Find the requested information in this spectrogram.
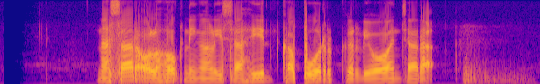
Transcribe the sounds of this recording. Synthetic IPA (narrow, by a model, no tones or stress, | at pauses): nasarɔ̰lɔɦɔk̚niŋalisaɦid̚kapurkɨrdiwawaɲt͡ʃaɾa̰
